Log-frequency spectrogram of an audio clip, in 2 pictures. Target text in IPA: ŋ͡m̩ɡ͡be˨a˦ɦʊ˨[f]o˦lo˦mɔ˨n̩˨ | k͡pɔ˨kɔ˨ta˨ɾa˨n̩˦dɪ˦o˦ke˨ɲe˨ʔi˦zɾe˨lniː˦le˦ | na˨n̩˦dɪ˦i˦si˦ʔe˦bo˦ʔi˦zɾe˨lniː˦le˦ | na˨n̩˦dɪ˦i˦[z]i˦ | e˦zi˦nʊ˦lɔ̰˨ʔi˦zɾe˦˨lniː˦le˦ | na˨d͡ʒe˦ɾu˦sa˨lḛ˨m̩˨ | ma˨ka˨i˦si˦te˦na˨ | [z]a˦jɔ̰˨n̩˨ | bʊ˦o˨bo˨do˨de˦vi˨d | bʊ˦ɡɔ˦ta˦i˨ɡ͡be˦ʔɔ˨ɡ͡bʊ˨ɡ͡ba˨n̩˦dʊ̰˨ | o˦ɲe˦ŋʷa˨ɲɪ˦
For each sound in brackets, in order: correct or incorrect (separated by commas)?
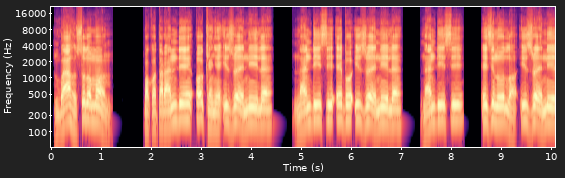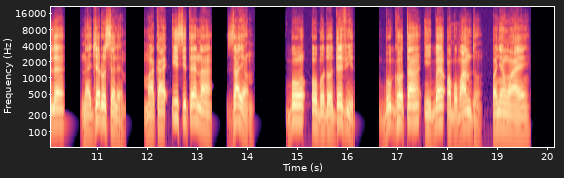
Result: incorrect, incorrect, correct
